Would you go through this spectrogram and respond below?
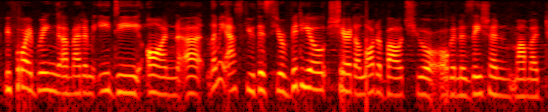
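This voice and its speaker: Woman hosting a formal panel, bright tense voice, dull lo-fi sound. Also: lowish voice, fairly even intonation, moderate pace. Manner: polished, formal addresses to dignitaries. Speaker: event moderator.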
